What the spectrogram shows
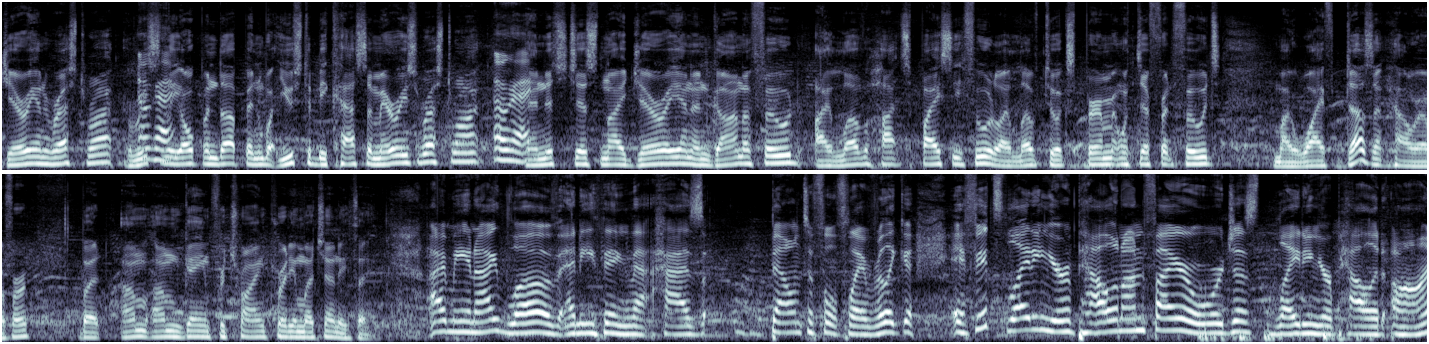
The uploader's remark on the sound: As we celebrate the 125th Anniversary of Masonic Village at Burlington with LIVE interviews during the Gala event.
